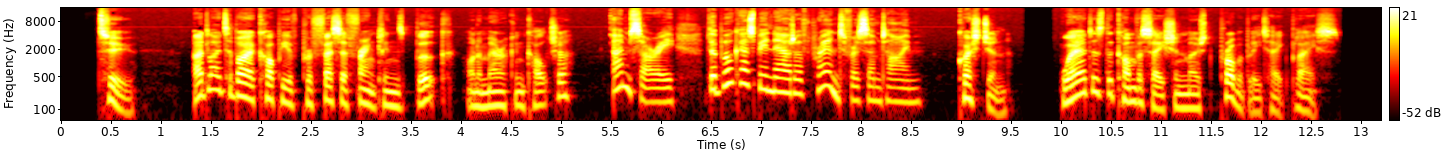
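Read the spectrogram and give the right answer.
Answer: In a bookstore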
